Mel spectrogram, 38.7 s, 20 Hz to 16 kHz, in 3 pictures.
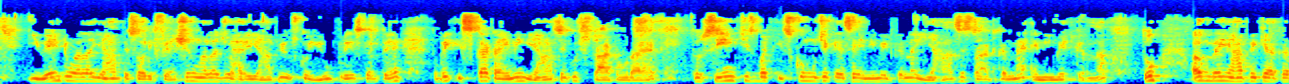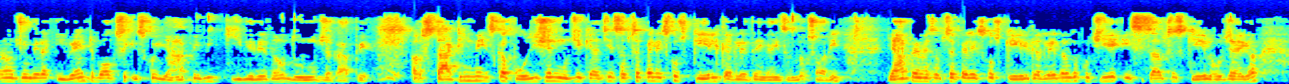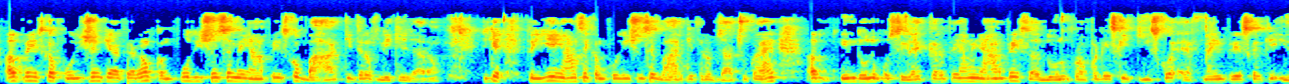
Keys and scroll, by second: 3.5 u, 21.2 ctrl+z, 37.6 F9.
